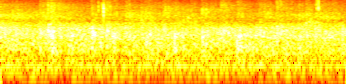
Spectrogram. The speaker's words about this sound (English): And you can give the Lord a hand clap for that.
